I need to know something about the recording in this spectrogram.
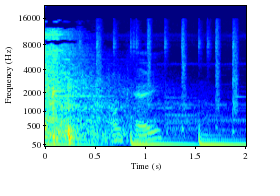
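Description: An AR-style rifle shot ringing out and dying away over the first half second, with a small click just after. Background music and a voice come in underneath.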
